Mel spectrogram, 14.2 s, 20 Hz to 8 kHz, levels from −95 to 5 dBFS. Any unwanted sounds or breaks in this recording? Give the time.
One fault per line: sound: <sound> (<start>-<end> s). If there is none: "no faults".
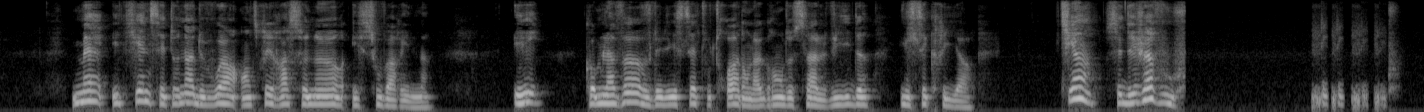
sound: laugh (13.1-13.9 s)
